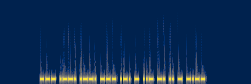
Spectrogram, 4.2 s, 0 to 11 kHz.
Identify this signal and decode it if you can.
Morse code, heard as a keyed tone, about 48 wpm, 700 Hz. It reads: OPPORTUNITY
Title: Sentences from Top 1000 Words - New Word Drill - 50wpm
